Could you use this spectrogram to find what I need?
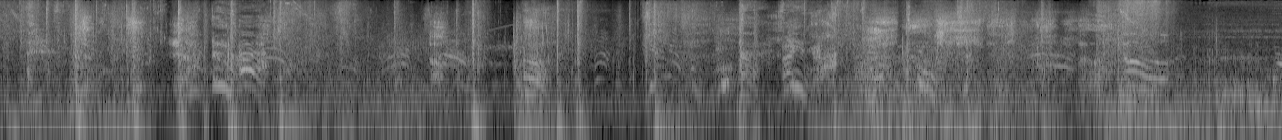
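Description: Blows and impacts thud and clatter during a fight.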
